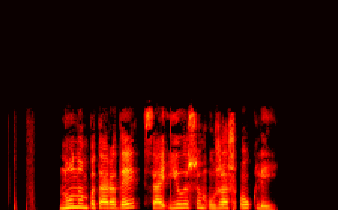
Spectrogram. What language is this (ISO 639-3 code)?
chm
